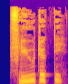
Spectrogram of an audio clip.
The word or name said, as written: flyvedygtig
